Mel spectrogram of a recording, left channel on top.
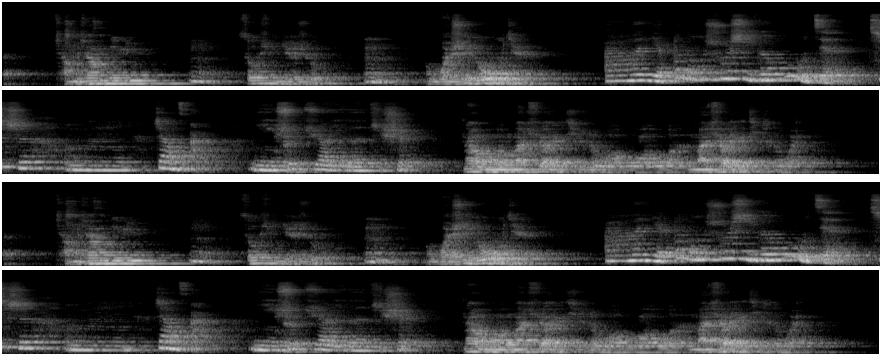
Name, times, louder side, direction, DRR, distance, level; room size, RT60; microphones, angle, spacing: voice 1, 0.5-1.4 2.4-3.2 4.2-5.3 11.6-11.7 13.4-16.7, left 1 dB, 65° left, -6 dB, 2.9 m, -24 dB
voice 2, 6.0-8.4 8.7-10.8 11.2-12.8, right 1 dB, 80° left, -8 dB, 2.3 m, -23 dB
14.5 x 5.7 x 2.7 m, 1.2 s
head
